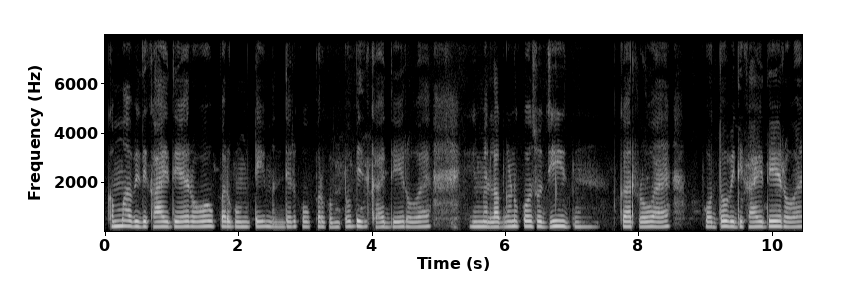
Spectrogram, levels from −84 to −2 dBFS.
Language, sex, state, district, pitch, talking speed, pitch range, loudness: Marwari, female, Rajasthan, Churu, 200 Hz, 170 wpm, 195-205 Hz, -27 LUFS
